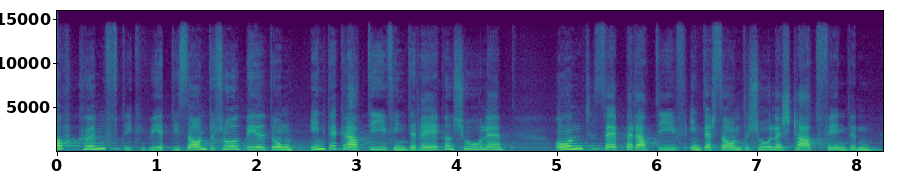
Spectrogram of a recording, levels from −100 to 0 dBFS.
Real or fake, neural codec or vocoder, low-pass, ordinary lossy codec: fake; autoencoder, 48 kHz, 32 numbers a frame, DAC-VAE, trained on Japanese speech; 14.4 kHz; none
